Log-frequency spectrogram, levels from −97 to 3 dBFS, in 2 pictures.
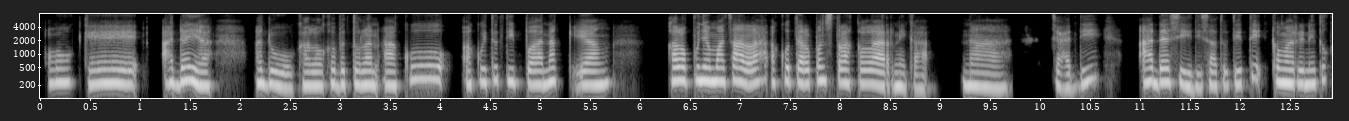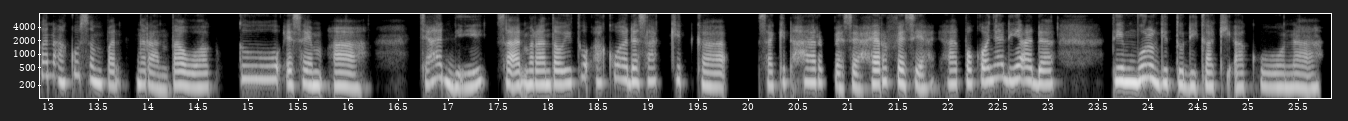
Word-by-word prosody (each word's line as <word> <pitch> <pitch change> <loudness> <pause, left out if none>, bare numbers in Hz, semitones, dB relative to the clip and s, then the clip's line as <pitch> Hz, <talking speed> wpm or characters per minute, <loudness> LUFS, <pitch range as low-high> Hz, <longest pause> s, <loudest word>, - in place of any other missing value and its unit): Oke, 225 -1 +1 0.2
ada 230 +1 +2
ya. 205 - +4 0.5
Aduh 215 -3 +2 0.2
kalau 200 0 +1
kebetulan 210 -1 +1
aku, 205 +5 -1 0.5
aku 220 +3 -3
itu 260 - -3
tipe 235 -3 -2
anak 215 +4 +3
yang 205 +1 +1 0.7
kalau 255 0 +5
punya 255 -1 +6
masalah 245 -2 +4
aku 245 +2 -2
telepon 225 +2 +2
setelah 230 -2 0
kelar 215 -3 +3
nih, 190 -1 +1
Kak. 175 -2 -6 0.4
Nah 185 -2 0 0.5
jadi, 215 - -3 0.4
ada 235 0 +4
sih 225 -4 0
di 185 - -5
satu 200 +1 -3
titik 220 +7 -5
kemarin 225 -3 +4
itu 220 +5 -2
kan 330 0 -5
aku 235 +7 -3
sempat 230 -6 0 0.2
ngerantau 200 -1 0 0.2
waktu 190 +9 -9 0.4
SMA, 200 -2 +1 0.7
jadi 220 -3 -1
saat 210 -5 +2
merantau 210 0 +3
itu 225 +1 -4
aku 250 +4 -6
ada 245 -2 +2
sakit 250 +1 -6
Kak, 195 -4 -1 0.3
sakit 205 +3 -6
harpes, 230 -6 -2
herpes 220 +4 +1
ya? 175 - -1 0.2
A 215 - 0
pokoknya 245 +5 0
dia 255 0 +2
ada 220 -2 +1 0.6
timbul 250 +2 +7
gitu 220 -1 0
di 195 -1 -1
kaki 195 +1 -3
aku, 185 -1 -4
nah 180 -1 -1
220 Hz, 135 wpm, -24 LUFS, 200-240 Hz, 0.7 s, timbul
